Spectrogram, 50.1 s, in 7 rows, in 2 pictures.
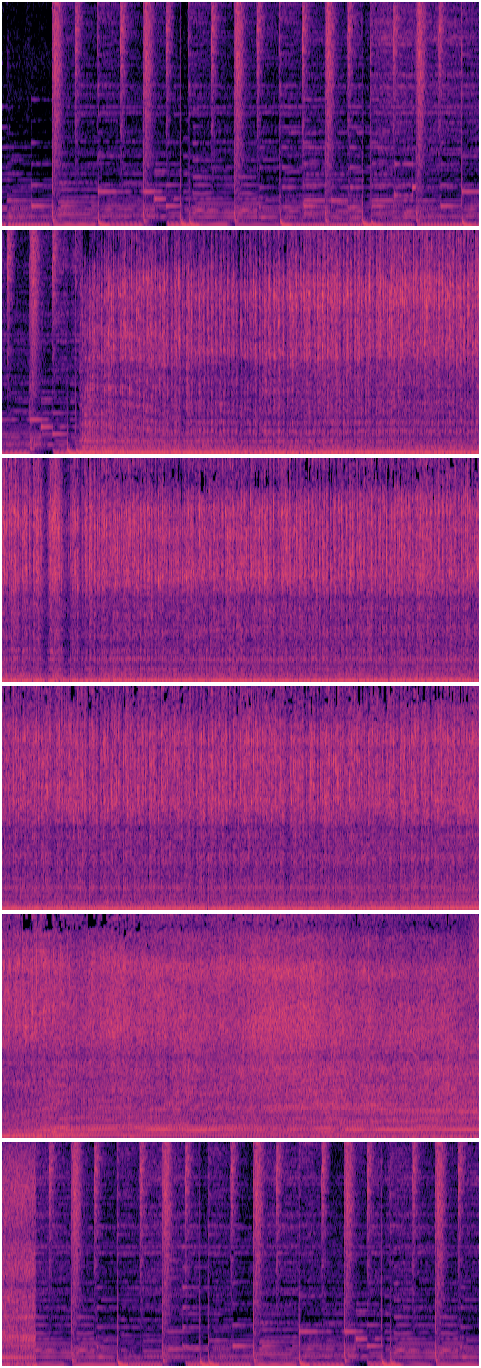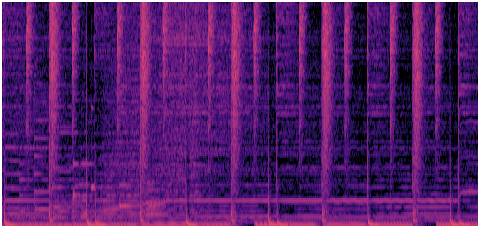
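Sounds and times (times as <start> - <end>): engine revving and accelerating: 8.2 - 36.3
drag car engine idling: 8.3 - 29.2.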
